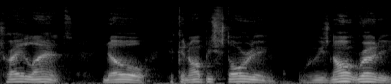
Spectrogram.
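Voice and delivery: self-mocking, ranting voice. Retelling own rant from Tuesday, mocking own past rant. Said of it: "I'm mocking myself right now".

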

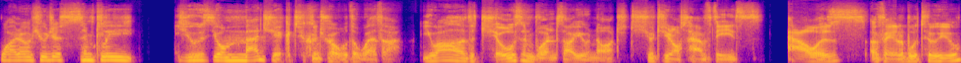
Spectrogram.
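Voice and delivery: patronizing, condescending, lecturing, talking-down tone. Voicing a character addressing the party: condescending tone. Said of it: "the condescending tone and way of speaking to you".

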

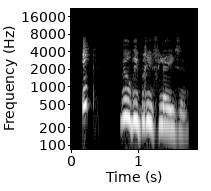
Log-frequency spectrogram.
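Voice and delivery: enraged, furious, high-pitched outburst. Reading a novel aloud, a character quarrels with his uncle, furious. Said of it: "zei Harry woedend".

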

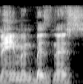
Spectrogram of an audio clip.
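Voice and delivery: robotic speech. Retelling the security camera speaking to visitors: robot voice. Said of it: "It's this robot voice".

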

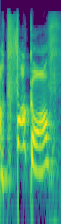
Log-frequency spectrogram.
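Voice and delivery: high, irritated, annoyed outburst. Retelling picking teams in the playground: imitating an annoyed team captain. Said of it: "the other team captain goes".

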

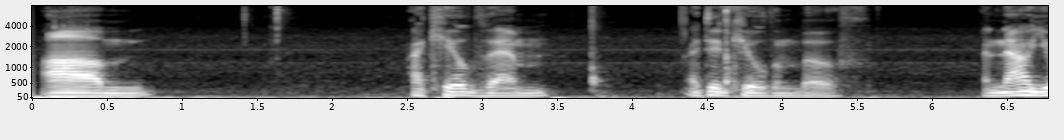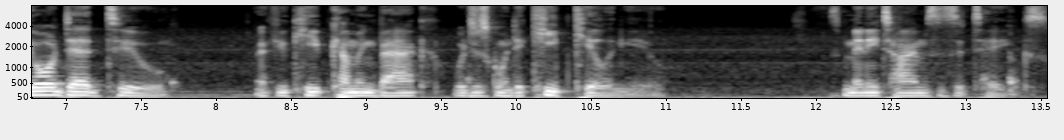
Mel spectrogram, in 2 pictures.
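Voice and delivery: quiet murmur under the breath. A player voices his character over a pile of dust, under his breath. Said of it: "he'll say kind of under his breath".

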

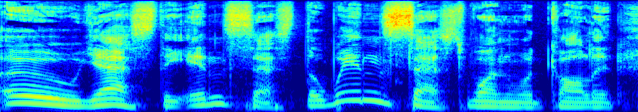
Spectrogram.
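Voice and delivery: put-on old-fashioned, courtly medieval-times manner of speech. Speaker demonstrates how people talk if it's medieval times, put-on medieval-times voice. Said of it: "if it's medieval times".

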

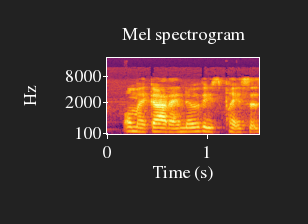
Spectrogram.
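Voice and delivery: normal talking voice

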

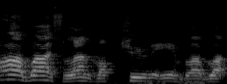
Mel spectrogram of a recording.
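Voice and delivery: normal talking voice

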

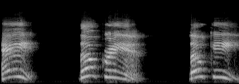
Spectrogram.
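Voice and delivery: high-pitched yell. Game master voicing Aggie calling out to the players: Aggie yelling out. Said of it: "you hear a voice yell out".

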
